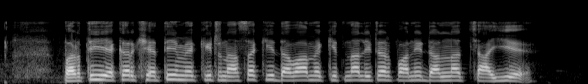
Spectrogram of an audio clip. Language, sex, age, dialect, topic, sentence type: Magahi, male, 56-60, Southern, agriculture, question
